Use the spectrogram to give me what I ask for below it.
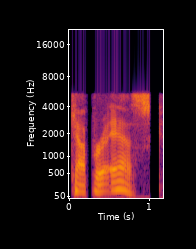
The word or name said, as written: Capraesque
